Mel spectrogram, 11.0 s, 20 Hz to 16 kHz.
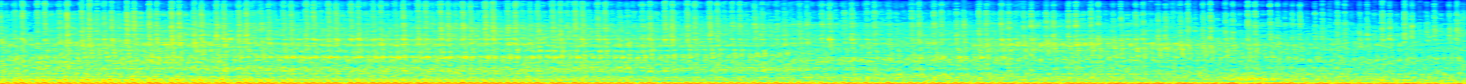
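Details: Ford New Holland 445D tractor diesel after major maintenance, started in neutral and low range and warming up: steady, even idle clatter at about three beats a second with no misses or knocks; healthy.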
